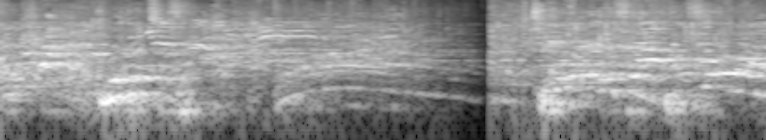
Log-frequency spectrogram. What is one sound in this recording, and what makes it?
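A crowd of children laughs and cheers.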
